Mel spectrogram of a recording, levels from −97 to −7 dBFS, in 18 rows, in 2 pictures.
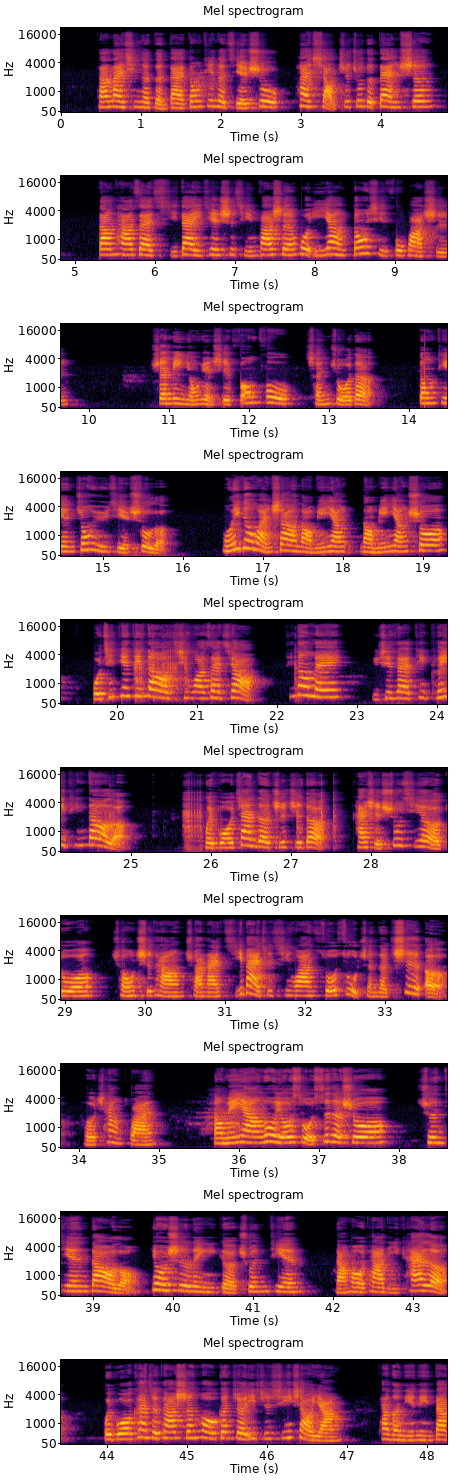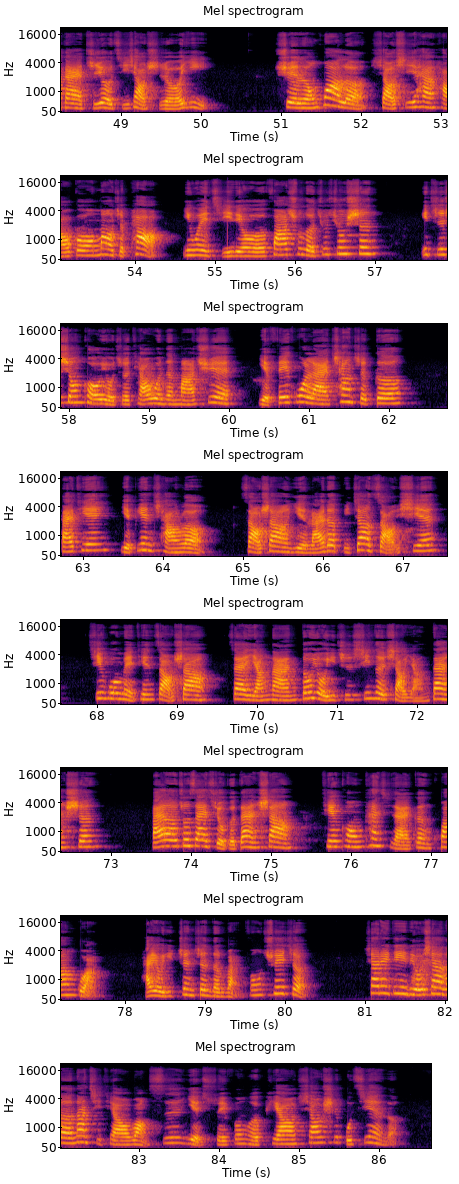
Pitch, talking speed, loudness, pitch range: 245 Hz, 205 characters per minute, -22 LUFS, 210-275 Hz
